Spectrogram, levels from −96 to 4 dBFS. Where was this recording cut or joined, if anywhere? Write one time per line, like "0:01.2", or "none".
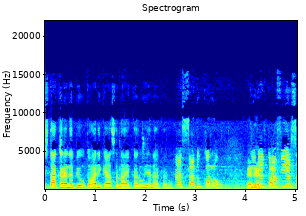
0:00.8
0:02.7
